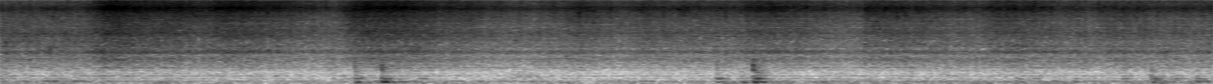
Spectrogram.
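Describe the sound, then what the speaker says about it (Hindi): Ginger garlic paste sizzles steadily in a hot pan with spices, a constant frying hiss broken by a few soft stirring knocks of the spoon, close and fairly quiet with no talking. "अब इसमें अदरक लहसुन का पेस्ट डाल दें।"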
